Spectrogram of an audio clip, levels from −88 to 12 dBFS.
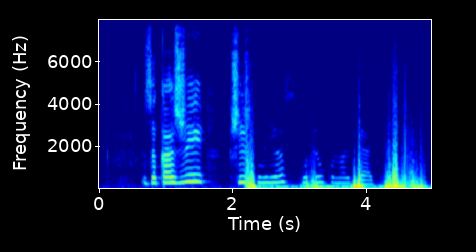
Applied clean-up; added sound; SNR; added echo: none; none; none; none.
